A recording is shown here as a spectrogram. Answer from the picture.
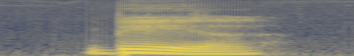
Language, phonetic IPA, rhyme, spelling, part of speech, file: Hungarian, [ˈbeːl], -eːl, bél, noun, Hu-bél.ogg
- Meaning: 1. intestine, bowel 2. kernel (of nut) 3. flesh, pulp (fruit) 4. the soft part of bread 5. wick (candle)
